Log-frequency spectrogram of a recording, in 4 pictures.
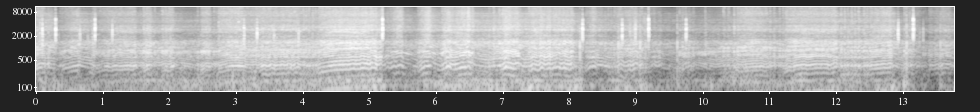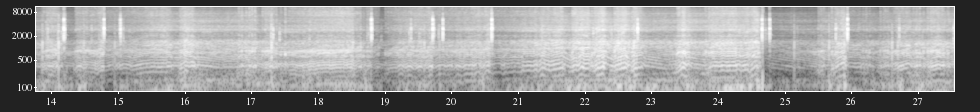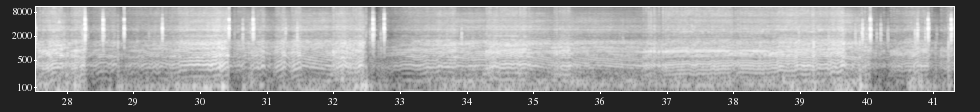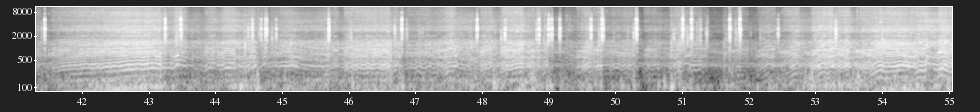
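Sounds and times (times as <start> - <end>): vehicle engine revving: 0.0 - 55.0
knocks and rattles: 7.5 - 10.6, 11.9 - 15.2, 16.8 - 20.7, 24.4 - 24.8, 25.6 - 31.6, 32.3 - 32.8, 38.8 - 41.6, 42.6 - 54.4.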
